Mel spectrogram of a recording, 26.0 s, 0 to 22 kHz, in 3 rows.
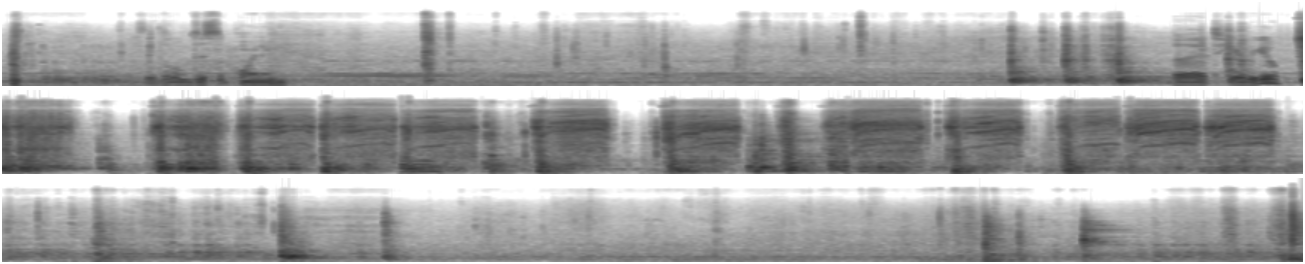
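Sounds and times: cordless drill spinning: 0:08.6 - 0:17.2.

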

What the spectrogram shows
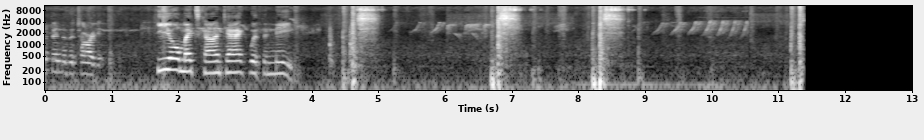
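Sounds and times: small bird chirping: 0:00.6 - 0:10.6
kicks thudding on punching bag: 0:06.7 - 0:07.5, 0:08.1 - 0:09.0, 0:11.2 - 0:11.4.

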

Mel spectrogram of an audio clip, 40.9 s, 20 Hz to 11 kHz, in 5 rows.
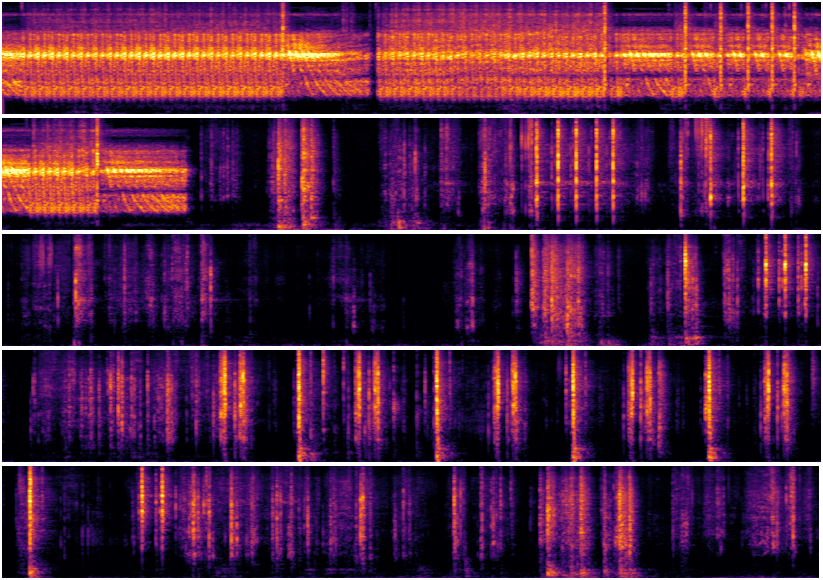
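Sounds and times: electronic toy gun firing: 0:00.0 - 0:10.1
plastic toy guns clacking in a box: 0:13.0 - 0:16.2, 0:25.4 - 0:33.3.

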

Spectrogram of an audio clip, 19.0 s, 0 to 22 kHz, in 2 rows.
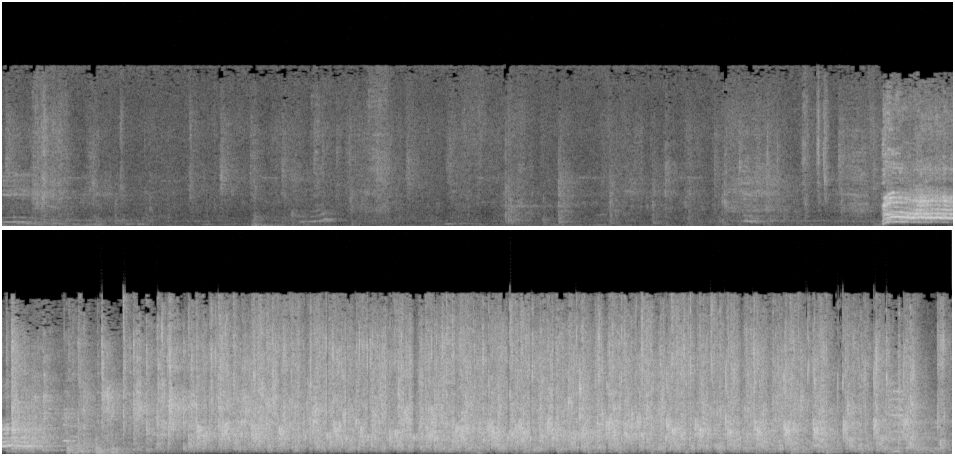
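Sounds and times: small group clapping: 0:09.6 - 0:19.0.

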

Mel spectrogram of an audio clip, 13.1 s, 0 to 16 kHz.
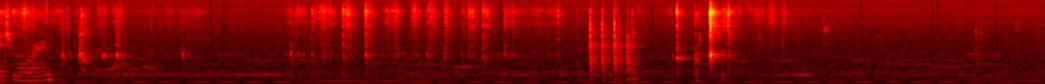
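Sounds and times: wooden stick scraping plastic cup: 0:03.6 - 0:07.0.

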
